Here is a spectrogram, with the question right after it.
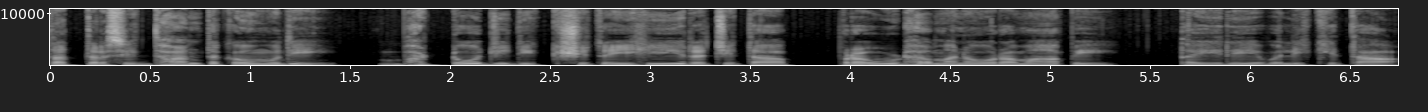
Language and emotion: Sanskrit, neutral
